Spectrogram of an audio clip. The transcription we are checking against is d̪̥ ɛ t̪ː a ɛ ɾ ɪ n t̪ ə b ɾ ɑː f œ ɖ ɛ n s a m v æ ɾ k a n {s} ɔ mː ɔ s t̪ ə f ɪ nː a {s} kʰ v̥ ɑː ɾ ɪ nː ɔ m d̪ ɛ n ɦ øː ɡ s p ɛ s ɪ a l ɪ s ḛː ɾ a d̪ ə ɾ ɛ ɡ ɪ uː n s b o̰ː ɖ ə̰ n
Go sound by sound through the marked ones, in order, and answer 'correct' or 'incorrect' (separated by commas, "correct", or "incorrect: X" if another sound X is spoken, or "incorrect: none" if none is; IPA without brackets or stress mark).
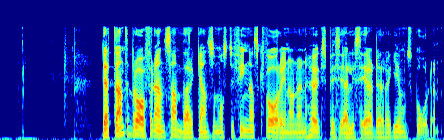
correct, correct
